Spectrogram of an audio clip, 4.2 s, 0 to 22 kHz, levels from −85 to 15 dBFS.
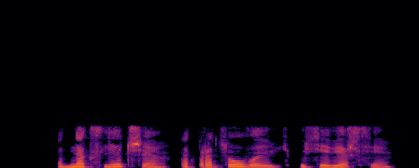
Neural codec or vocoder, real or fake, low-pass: none; real; 5.4 kHz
